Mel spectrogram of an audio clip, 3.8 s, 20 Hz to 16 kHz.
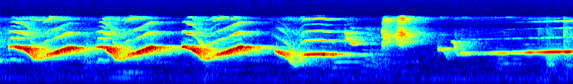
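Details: Energetic song of a masked laughingthrush with mimicked phrases: four loud swooping whistles repeated about every 0.6 seconds, a falling slur, a brief harsh note, then a long steady whistle.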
